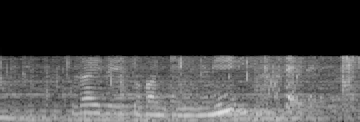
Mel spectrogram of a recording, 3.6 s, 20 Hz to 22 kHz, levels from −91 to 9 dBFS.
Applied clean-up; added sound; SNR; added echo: none; Drip; 16 dB; reverberation time 2.3 s.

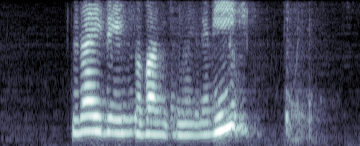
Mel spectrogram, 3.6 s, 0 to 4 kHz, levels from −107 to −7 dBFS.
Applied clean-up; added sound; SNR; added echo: neural mask model DeepFilterNet 3.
